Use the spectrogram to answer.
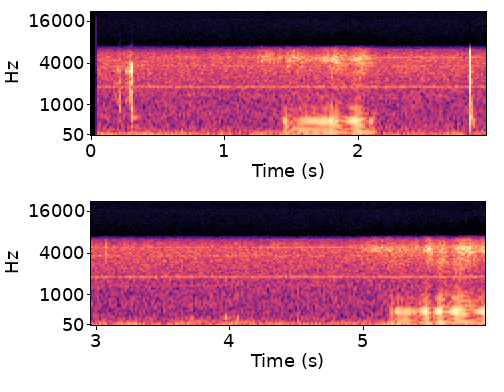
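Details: Hugo snoring, tired out after playing with a dog: two rumbling, buzzing snores on breaths in, quiet breathing between, faint steady room hum; ordinary snoring.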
